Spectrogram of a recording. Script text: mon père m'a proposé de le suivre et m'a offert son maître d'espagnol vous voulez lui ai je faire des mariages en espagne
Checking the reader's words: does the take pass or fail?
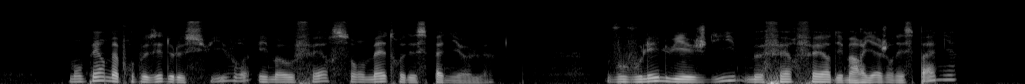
fail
